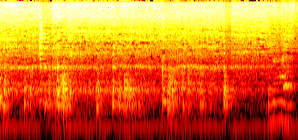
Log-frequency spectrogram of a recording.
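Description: Drumstick pieces stir-fried in a pan, loud close sizzling overlaid with repeated rhythmic scraping and knocking of a spatula against the metal, no one speaking.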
